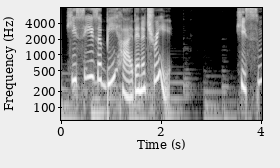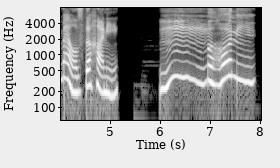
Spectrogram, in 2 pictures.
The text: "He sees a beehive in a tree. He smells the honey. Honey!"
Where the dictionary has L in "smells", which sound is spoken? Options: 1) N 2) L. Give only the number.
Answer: 2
